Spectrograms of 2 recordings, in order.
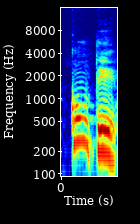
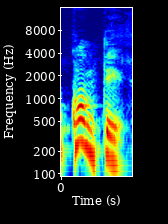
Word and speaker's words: Comte: sociologia ela vai nascer com um pensador chamado com te ou conte com aí a pronúncia malhar de cada lugar mas em geral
